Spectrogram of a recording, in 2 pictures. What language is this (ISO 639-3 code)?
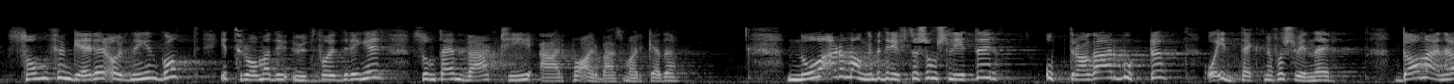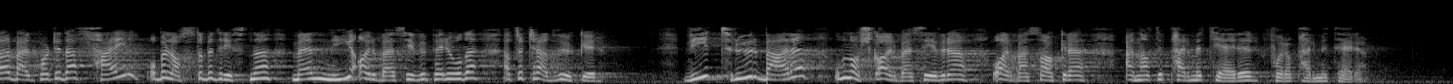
nob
